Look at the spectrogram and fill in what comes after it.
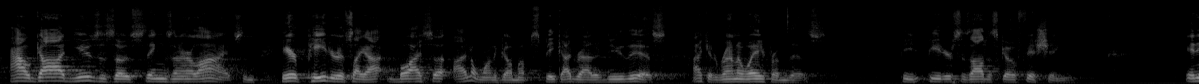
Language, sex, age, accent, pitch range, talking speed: English, male, 50-69, American, 120-195 Hz, 195 wpm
